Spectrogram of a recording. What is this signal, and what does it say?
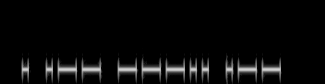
Morse code, heard as a keyed tone, about 20 wpm, 700 Hz. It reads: EW8W
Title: DXCC-100 Call Signs - 4 Characters - Repeated 3x - 20wpm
